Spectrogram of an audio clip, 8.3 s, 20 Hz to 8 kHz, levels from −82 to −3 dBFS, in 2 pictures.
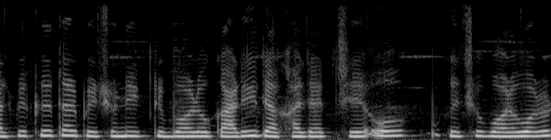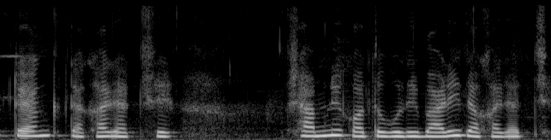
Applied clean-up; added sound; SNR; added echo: none; none; none; none.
